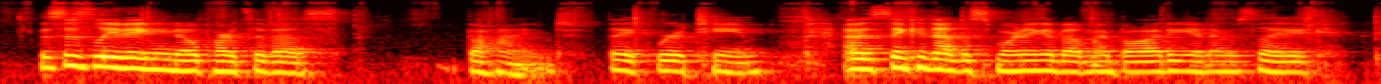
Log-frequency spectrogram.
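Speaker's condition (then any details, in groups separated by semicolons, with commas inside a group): No condition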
